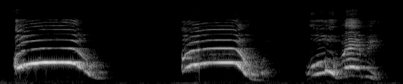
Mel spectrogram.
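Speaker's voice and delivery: very high, very slow, swooping, drawn-out birdlike oohs. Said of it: "this is how they be sounding".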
